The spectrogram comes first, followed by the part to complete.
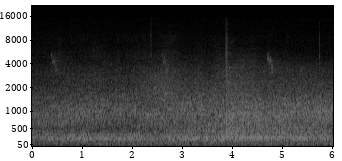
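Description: A vehicle going by on a nearby road, its steady rumble swelling and then easing off. One sharp click about four seconds in.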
